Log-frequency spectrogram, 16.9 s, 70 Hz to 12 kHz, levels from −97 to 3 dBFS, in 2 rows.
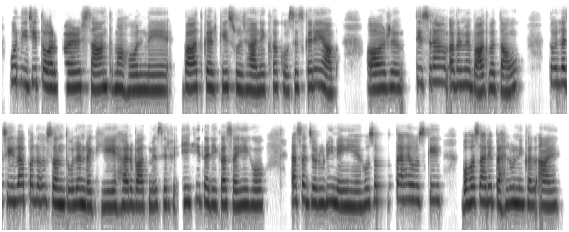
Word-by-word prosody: वो 325 Hz, -, 0 dB
निजी 290 Hz, 0 st, -2 dB
तौर 245 Hz, -2 st, +4 dB, 0.2 s
पर 240 Hz, 0 st, +4 dB
शांत 235 Hz, +1 st, +3 dB
माहौल 220 Hz, -1 st, +1 dB
में 215 Hz, 0 st, -2 dB, 0.2 s
बात 245 Hz, +1 st, +5 dB
करके 245 Hz, 0 st, 0 dB
सुलझाने 220 Hz, -3 st, +1 dB
का 245 Hz, +2 st, -5 dB
कोशिश 225 Hz, +2 st, -4 dB
करें 260 Hz, +1 st, 0 dB
आप। 190 Hz, -3 st, +2 dB, 0.4 s
और 230 Hz, +1 st, +3 dB, 0.4 s
तीसरा 300 Hz, +1 st, -1 dB, 0.2 s
अगर 270 Hz, 0 st, +1 dB
मैं 270 Hz, -1 st, -1 dB
बात 210 Hz, +1 st, +4 dB
बताऊँ 235 Hz, +2 st, -1 dB, 0.4 s
तो 290 Hz, -, -3 dB
लचीलापन 280 Hz, -1 st, 0 dB
संतुलन 235 Hz, -2 st, +3 dB
रखिए, 210 Hz, 0 st, 0 dB
हर 220 Hz, +2 st, +1 dB
बात 220 Hz, -1 st, +1 dB
में 215 Hz, 0 st, -3 dB
सिर्फ़ 230 Hz, +1 st, -6 dB
1 250 Hz, 0 st, -4 dB
ही 280 Hz, -, -6 dB
तरीका 230 Hz, -2 st, +1 dB
सही 230 Hz, 0 st, +1 dB
हो 225 Hz, 0 st, -2 dB, 0.4 s
ऐसा 270 Hz, +2 st, +1 dB
ज़रूरी 245 Hz, 0 st, 0 dB
नहीं 220 Hz, -2 st, +2 dB
है, 210 Hz, 0 st, -1 dB
हो 230 Hz, +3 st, -1 dB
सकता 270 Hz, +2 st, -3 dB
है 285 Hz, 0 st, -2 dB
उसके 275 Hz, 0 st, -3 dB, 0.3 s
बहुत 255 Hz, +4 st, +3 dB
सारे 265 Hz, -1 st, +1 dB
पहलू 230 Hz, +2 st, +2 dB
निकल 235 Hz, -2 st, +1 dB
आएँ 220 Hz, 0 st, +1 dB
240 Hz, 165 wpm, -23 LUFS, 220-260 Hz, 0.4 s, बात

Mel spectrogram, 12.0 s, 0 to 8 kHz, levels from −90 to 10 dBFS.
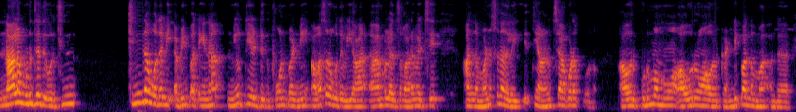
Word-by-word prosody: உன்னால 205 Hz, +6 st, +9 dB
முடிஞ்சது 235 Hz, -2 st, +4 dB
ஒரு 170 Hz, -, -1 dB
சின் 225 Hz, +2 st, 0 dB, 0.9 s
சின்ன 260 Hz, +5 st, +5 dB
உதவி 210 Hz, -3 st, 0 dB
அப்பிடின்னு 185 Hz, +3 st, -2 dB
பார்த்தீங்கன்னா, 180 Hz, +1 st, -1 dB, 0.3 s
108க்கு 200 Hz, -6 st, -3 dB
போன் 190 Hz, 0 st, -4 dB
பண்ணி, 175 Hz, 0 st, -2 dB, 0.2 s
அவசர 210 Hz, +6 st, +1 dB
உதவி 165 Hz, -2 st, -1 dB
ஆ -, -, +2 dB, 0.3 s
ஆம்புலன்ஸ 170 Hz, -2 st, -1 dB
வரவச்சு, 170 Hz, +2 st, -2 dB, 0.5 s
அந்த 170 Hz, -1 st, 0 dB
மனுஷன 215 Hz, +5 st, 0 dB
அதில 160 Hz, -4 st, +1 dB, 0.2 s
ஏத்தி 205 Hz, -, -10 dB
அனுப்பிச்சா 175 Hz, +5 st, 0 dB
கூட 190 Hz, -1 st, +1 dB
போதும். 130 Hz, -, -18 dB, 0.4 s
அவரு 175 Hz, +2 st, +3 dB
குடும்பமும், 190 Hz, -1 st, 0 dB
அவரும் 170 Hz, -2 st, +1 dB
கண்டிப்பா 180 Hz, +7 st, +1 dB
அந்த 180 Hz, -3 st, -2 dB
ம 150 Hz, -2 st, -3 dB
180 Hz, 145 wpm, -21 LUFS, 170-205 Hz, 0.9 s, உன்னால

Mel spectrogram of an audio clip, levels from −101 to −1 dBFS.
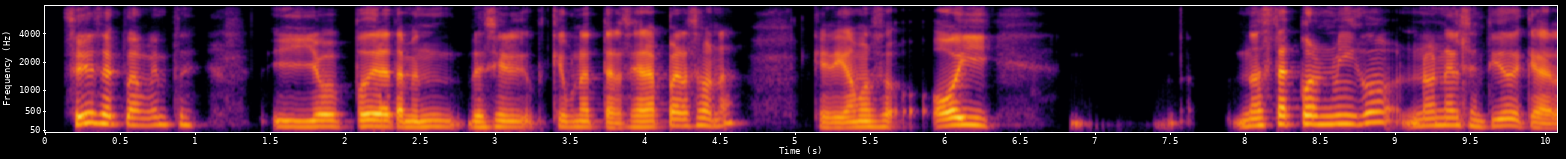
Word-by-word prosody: Sí, 190 Hz, -, +5 dB
exactamente. 185 Hz, -4 st, -1 dB, 0.5 s
Y 140 Hz, -, -4 dB
yo 140 Hz, 0 st, +1 dB
podría 145 Hz, 0 st, +6 dB
también 135 Hz, +1 st, -1 dB
decir 135 Hz, 0 st, -2 dB
que 135 Hz, -, -6 dB
una 135 Hz, 0 st, -3 dB
tercera 130 Hz, +4 st, 0 dB
persona, 170 Hz, +7 st, -2 dB, 0.4 s
que 120 Hz, -, -6 dB
digamos 130 Hz, +3 st, 0 dB, 0.3 s
hoy 175 Hz, -, +4 dB, 1.6 s
n -, -, -8 dB
no 165 Hz, -, +2 dB
está 195 Hz, +3 st, +3 dB
conmigo, 205 Hz, +5 st, +1 dB
no 165 Hz, -8 st, -4 dB
en 170 Hz, -, -3 dB
el 175 Hz, 0 st, -2 dB
sentido 155 Hz, 0 st, -3 dB
de 155 Hz, -, -4 dB
que, 120 Hz, -, -3 dB
155 Hz, 145 wpm, -22 LUFS, 135-185 Hz, 1.6 s, podría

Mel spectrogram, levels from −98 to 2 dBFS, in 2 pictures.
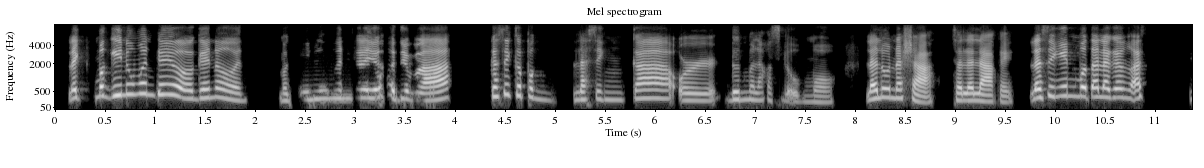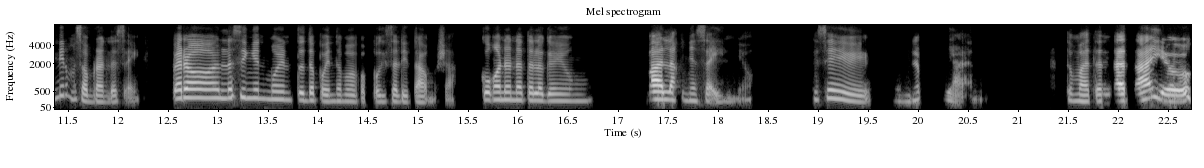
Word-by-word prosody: Like 275 Hz, +1 st, +3 dB
mag-inuman 375 Hz, +5 st, +4 dB
kayo 370 Hz, -8 st, +4 dB
ganun, 280 Hz, -6 st, +1 dB, 0.4 s
mag-inuman 255 Hz, +6 st, -9 dB
kayo 280 Hz, 0 st, +2 dB, 0.2 s
'di 255 Hz, +1 st, -3 dB
ba, 225 Hz, +3 st, +7 dB, 0.5 s
kasi 325 Hz, +5 st, +2 dB
kapag 325 Hz, -6 st, -1 dB, 0.4 s
lasing 235 Hz, -1 st, -5 dB
ka 270 Hz, 0 st, +4 dB
or 210 Hz, -1 st, -3 dB
dun 235 Hz, +2 st, -2 dB
malakas 220 Hz, -2 st, -10 dB
loob -, -, -10 dB
mo, 170 Hz, -2 st, -11 dB, 0.3 s
lalo 270 Hz, +5 st, +6 dB
na 275 Hz, -1 st, +1 dB
siya, -, -, +3 dB, 0.2 s
sa 215 Hz, -, 0 dB
lalaki, 185 Hz, -5 st, +3 dB, 0.2 s
lasingin 335 Hz, +4 st, +2 dB
mo 325 Hz, -, +8 dB
talagang 300 Hz, -2 st, +4 dB
as -, -, +4 dB, 0.5 s
hindi 350 Hz, +6 st, -10 dB
naman 245 Hz, -, -16 dB
sobrang 180 Hz, -3 st, -6 dB
lasing, 175 Hz, -, -14 dB, 0.3 s
pero 280 Hz, +1 st, +2 dB
lasingin 280 Hz, -1 st, -6 dB
mo 245 Hz, 0 st, -7 dB
yung 235 Hz, -1 st, -9 dB
to 220 Hz, -1 st, -5 dB
the 215 Hz, -, -3 dB
point 190 Hz, -1 st, -8 dB
na 195 Hz, -, -10 dB
mapapagsalita 180 Hz, -1 st, -10 dB
mo -, -, -22 dB
siya, -, -, -18 dB, 0.3 s
kung 230 Hz, -, -3 dB
ano 230 Hz, 0 st, -1 dB
na 225 Hz, -1 st, -5 dB
talaga 210 Hz, -2 st, -5 dB
yung 195 Hz, 0 st, -14 dB, 0.6 s
balak 235 Hz, -2 st, +6 dB
niya 205 Hz, -1 st, -12 dB
sa -, -, -9 dB
inyo, 235 Hz, +5 st, -19 dB, 0.7 s
kasi 235 Hz, -7 st, -5 dB, 0.3 s
mahirap 190 Hz, +4 st, -16 dB, 0.2 s
yan -, -, -14 dB, 0.9 s
tumatanda 195 Hz, 0 st, +1 dB
tayo. 205 Hz, -5 st, +3 dB
235 Hz, 145 wpm, -23 LUFS, 200-280 Hz, 0.9 s, mo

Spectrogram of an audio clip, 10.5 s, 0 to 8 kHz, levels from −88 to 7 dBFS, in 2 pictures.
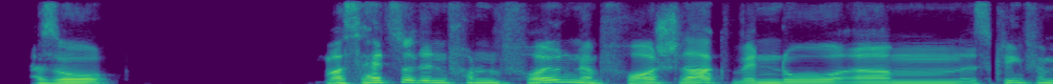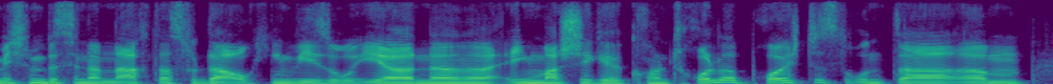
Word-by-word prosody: Also 160 Hz, +5 st, +4 dB, 1.0 s
was 155 Hz, +2 st, +4 dB
hältst 200 Hz, +2 st, +4 dB
du 220 Hz, -, +3 dB
denn 190 Hz, -1 st, +1 dB
von 175 Hz, -1 st, -2 dB
folgendem 185 Hz, -, +2 dB
Vorschlag: 175 Hz, +6 st, +3 dB
Wenn 145 Hz, +2 st, 0 dB
du 155 Hz, 0 st, +1 dB
ähm, 150 Hz, +1 st, 0 dB
es 130 Hz, -, -7 dB
klingt 175 Hz, +1 st, -4 dB
für 170 Hz, -, -2 dB
mich 170 Hz, 0 st, -3 dB
'n 170 Hz, -, -1 dB
bisschen 165 Hz, -1 st, -4 dB
danach, 150 Hz, -1 st, 0 dB
dass 160 Hz, -5 st, -6 dB
du 145 Hz, -, -9 dB
auch 130 Hz, -1 st, -2 dB
irgendwie 140 Hz, -1 st, -4 dB
so 135 Hz, 0 st, -6 dB
eher 130 Hz, 0 st, +3 dB
'ne 130 Hz, 0 st, 0 dB
engmaschige 155 Hz, -3 st, -1 dB
Kontrolle 160 Hz, -, -3 dB
bräuchtest 185 Hz, +1 st, -5 dB
und 155 Hz, -3 st, -8 dB
da, 150 Hz, -2 st, 0 dB
ähm, 145 Hz, -1 st, -5 dB
155 Hz, 175 wpm, -21 LUFS, 140-170 Hz, 1.0 s, Also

